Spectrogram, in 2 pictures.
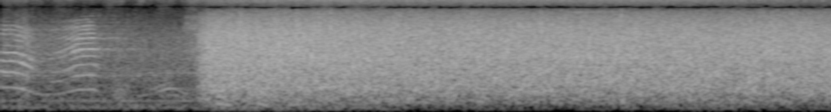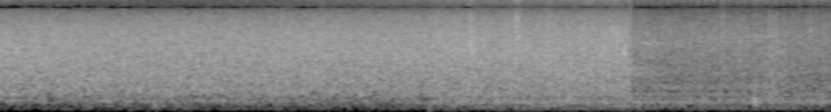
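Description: A shallow stream rushes and splashes over rocks close by.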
